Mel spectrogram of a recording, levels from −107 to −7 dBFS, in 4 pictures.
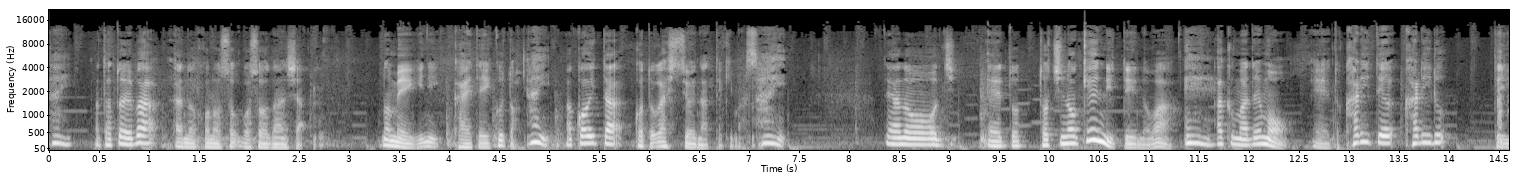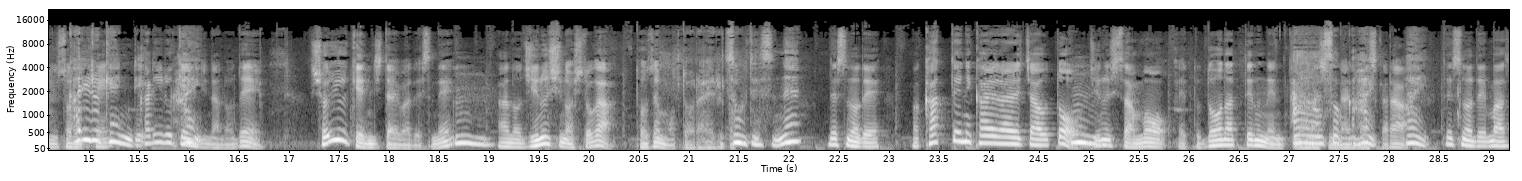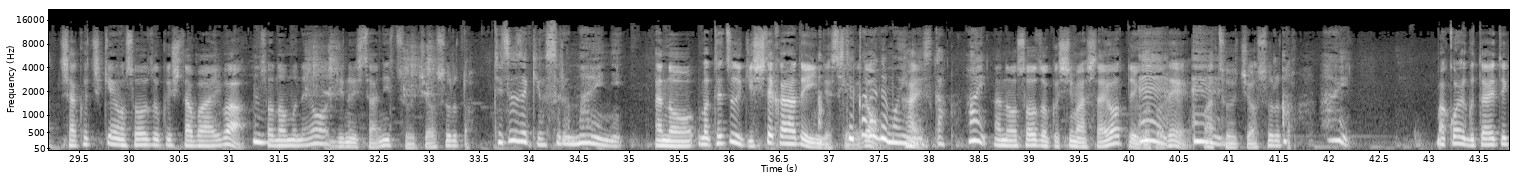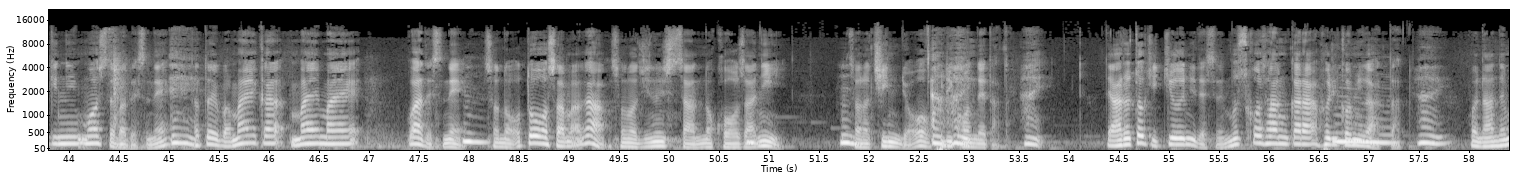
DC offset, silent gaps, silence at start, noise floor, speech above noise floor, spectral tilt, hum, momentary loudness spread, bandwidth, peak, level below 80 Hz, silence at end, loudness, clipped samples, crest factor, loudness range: under 0.1%; none; 0 s; -47 dBFS; 28 dB; -5.5 dB/octave; none; 9 LU; 15.5 kHz; 0 dBFS; -46 dBFS; 0 s; -19 LUFS; under 0.1%; 20 dB; 4 LU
